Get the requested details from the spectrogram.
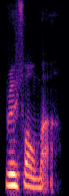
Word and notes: reformer: Indian

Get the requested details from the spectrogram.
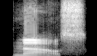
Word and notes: nous: British English

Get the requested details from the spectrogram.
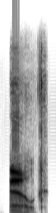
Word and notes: elk: British English

